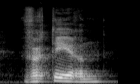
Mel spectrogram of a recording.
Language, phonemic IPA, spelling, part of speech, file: Dutch, /vərˈteː.rə(n)/, verteren, verb, Nl-verteren.ogg
- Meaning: 1. to digest 2. to spend, consume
